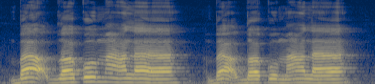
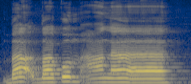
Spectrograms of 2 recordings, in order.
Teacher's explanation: maka mim sukun harus dibaca dengan jelas tanpa disertai dengung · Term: idhar safawi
